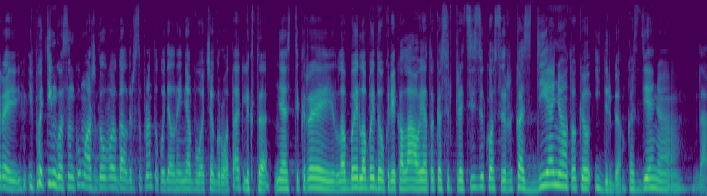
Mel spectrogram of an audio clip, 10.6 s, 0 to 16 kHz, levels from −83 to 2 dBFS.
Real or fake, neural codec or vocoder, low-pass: real; none; 14.4 kHz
